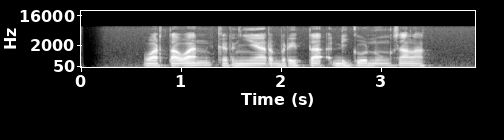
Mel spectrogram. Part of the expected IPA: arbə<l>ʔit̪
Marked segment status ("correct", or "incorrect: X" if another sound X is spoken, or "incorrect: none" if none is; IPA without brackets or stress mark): incorrect: ɾ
